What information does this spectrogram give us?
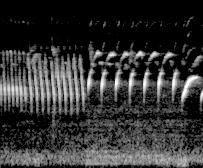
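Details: Merlok canary singing steadily: an accelerating trill of sharp high notes leads into a run of separate, evenly spaced downslurred whistles and ends with a rising whistled sweep.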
